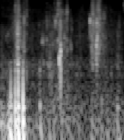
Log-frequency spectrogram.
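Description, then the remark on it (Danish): Squelchy footsteps of people in practical shoes walking through mud left by a very rainy year, recorded with the microphone turned downward: a few wet, sucking steps in an uneven walking rhythm, moderately loud with soft slapping and smacking textures and no talking. “Øh, så går vi i mudder lige nu.”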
